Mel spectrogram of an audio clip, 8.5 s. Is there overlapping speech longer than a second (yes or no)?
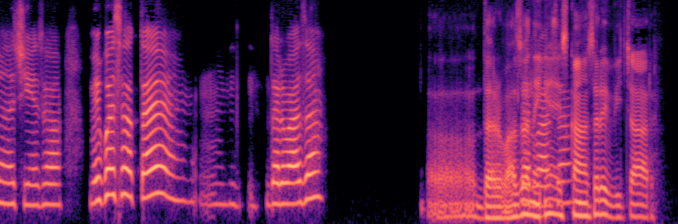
no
